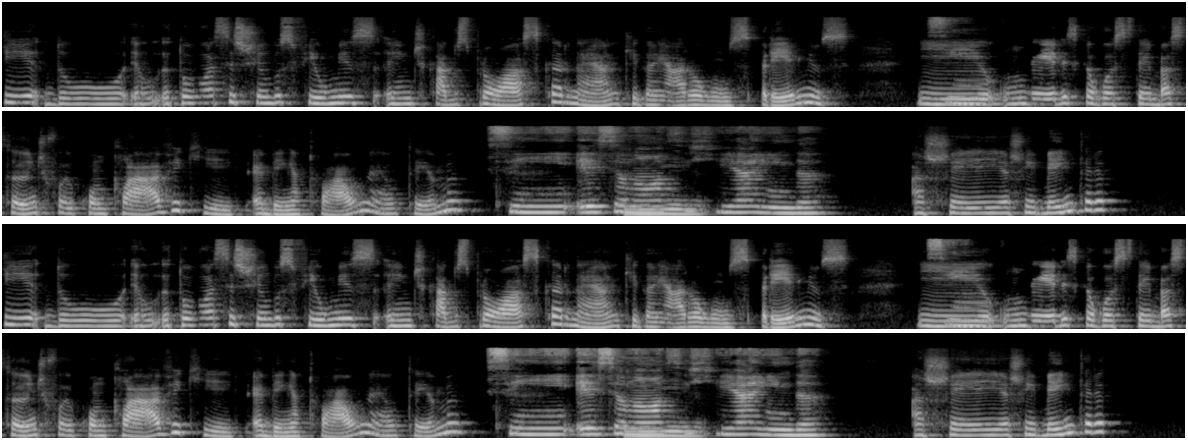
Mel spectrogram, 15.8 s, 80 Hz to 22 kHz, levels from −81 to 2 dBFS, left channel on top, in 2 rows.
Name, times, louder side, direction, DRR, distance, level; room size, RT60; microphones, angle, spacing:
voice 1, 0.0-5.6 6.1-11.0 12.0-12.6 14.0-15.2, right 2 dB, 15° right, 0.4 m, -24 dB
voice 2, 6.3-6.7 11.3-13.4, right 2 dB, 50° right, 1.1 m, -22 dB
8.2 x 7.2 x 2.5 m
head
